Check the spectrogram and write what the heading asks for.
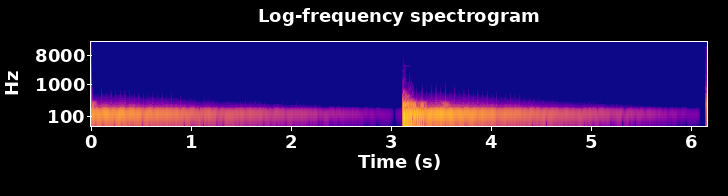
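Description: Logo intro music: a deep, low tone fades out over the first two seconds. About three seconds in, a second low tone strikes suddenly and dies away over about two seconds.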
